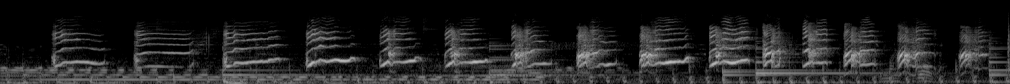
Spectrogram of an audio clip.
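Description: A young abandoned puppy with a sand-swollen belly whimpers and yelps repeatedly in close, high, rising cries during emergency veterinary treatment.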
